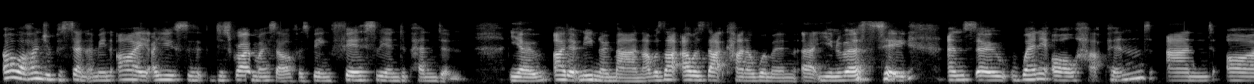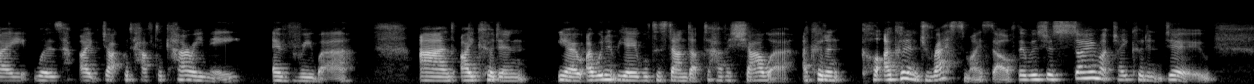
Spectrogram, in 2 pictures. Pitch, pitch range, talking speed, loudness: 195 Hz, 180-210 Hz, 190 wpm, -18 LUFS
